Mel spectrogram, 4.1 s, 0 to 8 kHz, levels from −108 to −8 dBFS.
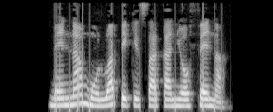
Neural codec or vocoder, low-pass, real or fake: none; 7.2 kHz; real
